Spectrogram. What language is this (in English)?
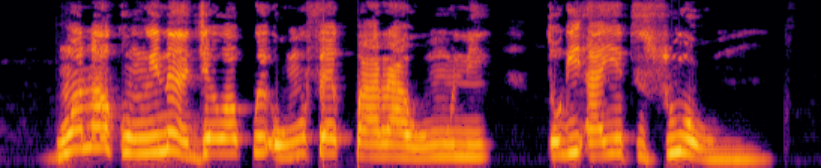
Yoruba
